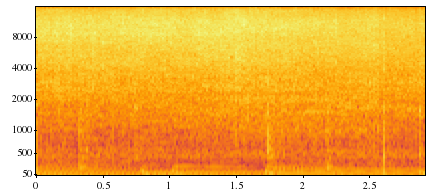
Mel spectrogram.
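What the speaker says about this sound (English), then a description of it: "Gonna let that cook down for just a minute and sweat those veggies slightly." Vegetables including green onion sweat in a hot pan with steady, close, loud frying sizzle throughout, broken by a few soft stirring knocks and scrapes.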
